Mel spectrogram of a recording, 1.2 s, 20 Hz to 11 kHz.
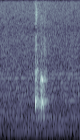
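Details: Infant, 3 weeks old, with hiccups: a single brief, sharp catch of breath in a quiet room.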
